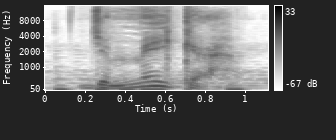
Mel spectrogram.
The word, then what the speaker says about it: Jamaica: Y la tercera opción, Jamaica, que se escribe igual que en español, Jamaica, solo que recuerden que en inglés la J suena como una Y. Jamaica. Jamaica, bien gomelito. Y la respuesta correcta es que Usain Bolt is from Jamaica.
